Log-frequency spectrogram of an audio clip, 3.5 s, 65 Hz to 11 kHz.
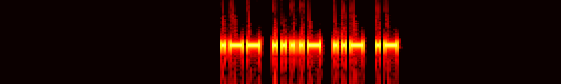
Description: Morse code, heard as a keyed tone, about 42 wpm, 700 Hz. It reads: W4UA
